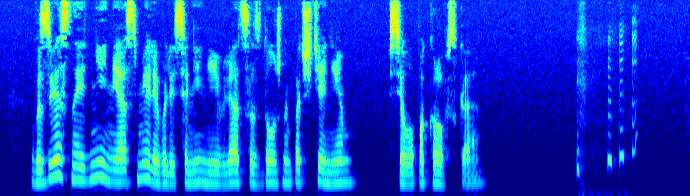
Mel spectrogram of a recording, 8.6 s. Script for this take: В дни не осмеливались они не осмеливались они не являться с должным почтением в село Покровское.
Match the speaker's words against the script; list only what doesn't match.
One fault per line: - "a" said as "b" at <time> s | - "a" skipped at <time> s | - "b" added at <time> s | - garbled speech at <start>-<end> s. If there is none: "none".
- "известные" added at 0.5 s
- "осмеливались они не" skipped at 2.7 s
